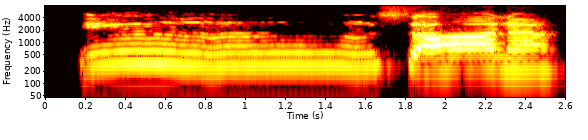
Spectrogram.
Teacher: इक्फा rule आया है, इक्फा यानी नून नाक में चली जाएगी, इंसान। जब भी इक्फा करोगे आपको 1-2 सेकंड के लिए नून को आवाज को नाक में रखना है ले जाकर, साना बाद में पढ़ो लेकिन नून को रखो, देखे, इंसान बाद में साना, तो पहले जो रूल है उसको पूरा करो।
